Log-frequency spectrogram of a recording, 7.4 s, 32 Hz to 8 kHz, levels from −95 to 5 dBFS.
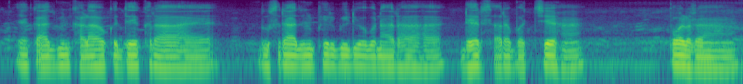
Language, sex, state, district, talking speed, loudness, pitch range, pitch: Hindi, female, Jharkhand, Garhwa, 170 wpm, -18 LUFS, 100-110 Hz, 105 Hz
